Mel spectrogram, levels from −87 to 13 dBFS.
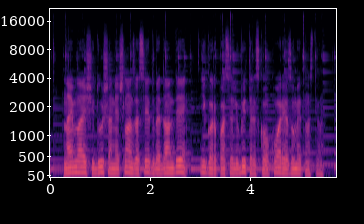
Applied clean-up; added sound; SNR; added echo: none; Guitar; 15 dB; none.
